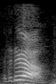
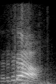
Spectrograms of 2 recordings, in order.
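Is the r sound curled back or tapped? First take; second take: tapped; tapped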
